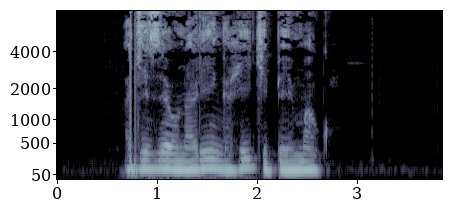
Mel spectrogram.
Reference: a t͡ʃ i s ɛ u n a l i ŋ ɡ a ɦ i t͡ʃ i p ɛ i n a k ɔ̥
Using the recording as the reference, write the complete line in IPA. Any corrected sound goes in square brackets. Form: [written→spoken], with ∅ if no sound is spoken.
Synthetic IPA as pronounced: a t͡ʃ i [s→z] ɛ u n a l i ŋ ɡ a ɦ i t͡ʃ i p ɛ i [n→m] a k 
